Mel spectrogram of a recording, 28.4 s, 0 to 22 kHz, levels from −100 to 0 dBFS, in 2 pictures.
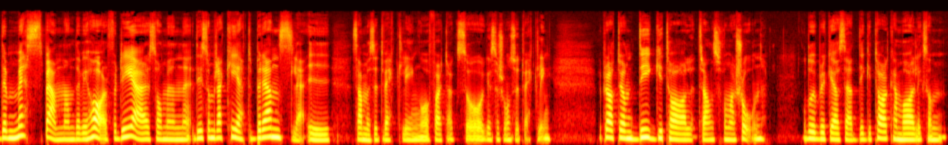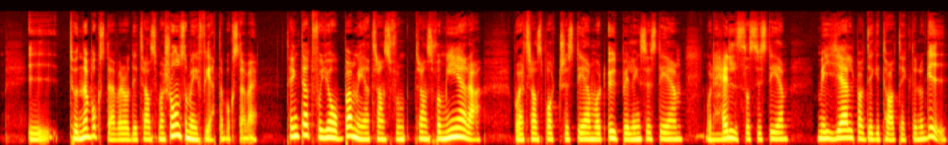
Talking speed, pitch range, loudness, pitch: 140 wpm, 160-200 Hz, -18 LUFS, 175 Hz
